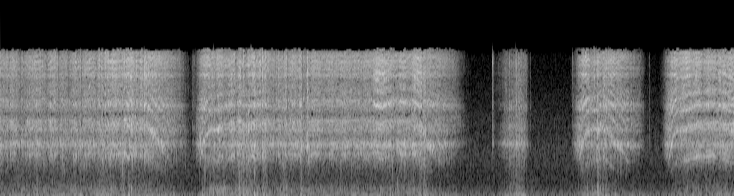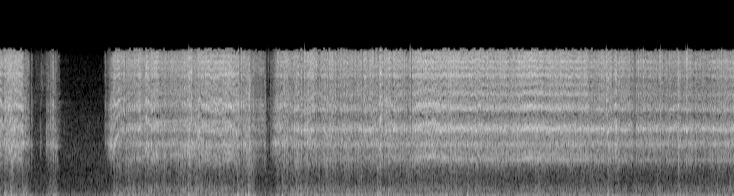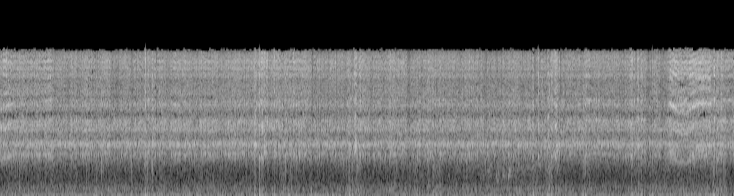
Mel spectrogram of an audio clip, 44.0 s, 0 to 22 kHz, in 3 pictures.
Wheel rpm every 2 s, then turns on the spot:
230, 140, 180, 230, 80, 20, 70, 140, 80, 170, 140, 190, 200, 200, 200, 230, 230, 240, 230, 240, 230, 230.
14-16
